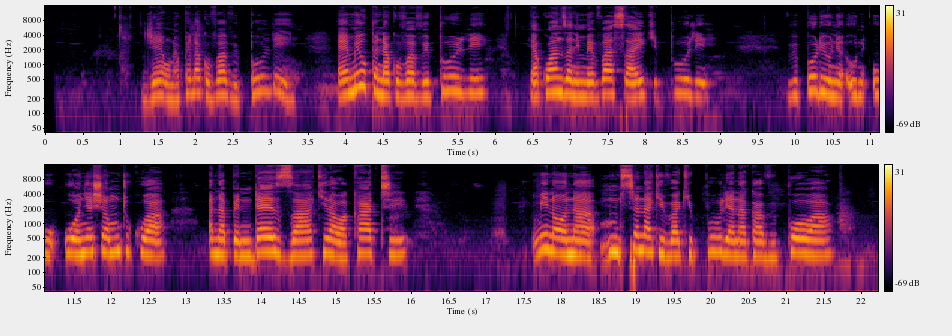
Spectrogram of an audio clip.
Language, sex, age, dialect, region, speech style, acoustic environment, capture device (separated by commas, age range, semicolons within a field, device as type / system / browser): Swahili, female, 25-34, Kenya - Mombasa, Kenya, happy; anxious; focused, people talking; traffic, mobile / Linux / Chrome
